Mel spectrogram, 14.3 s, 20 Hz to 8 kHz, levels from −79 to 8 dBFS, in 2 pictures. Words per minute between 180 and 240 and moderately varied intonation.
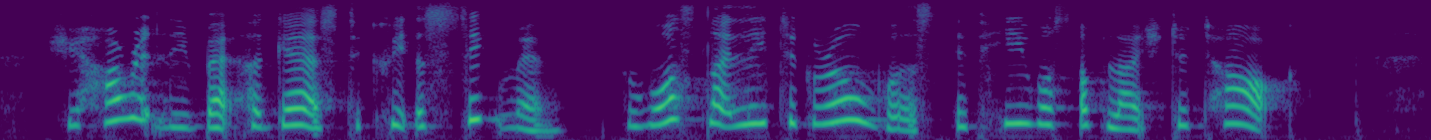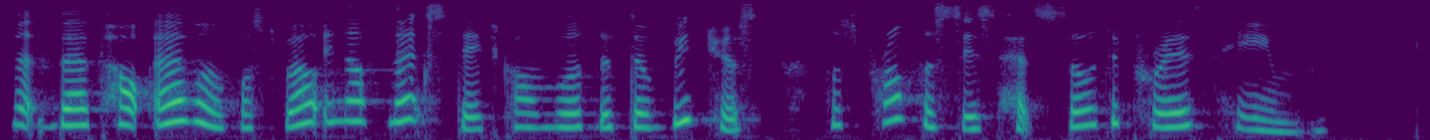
No: average, 170 wpm; average, 4.6 semitones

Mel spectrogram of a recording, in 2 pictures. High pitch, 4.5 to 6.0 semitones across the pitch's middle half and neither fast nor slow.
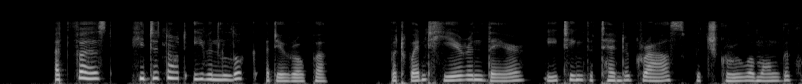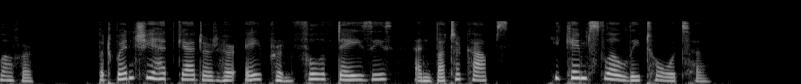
Yes: high, 200 Hz; wide, 5.4 semitones; average, 150 wpm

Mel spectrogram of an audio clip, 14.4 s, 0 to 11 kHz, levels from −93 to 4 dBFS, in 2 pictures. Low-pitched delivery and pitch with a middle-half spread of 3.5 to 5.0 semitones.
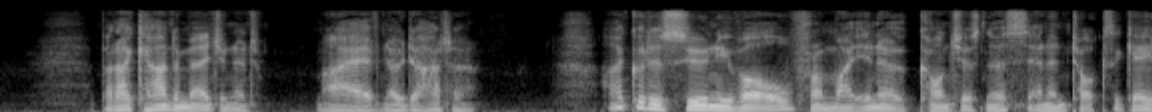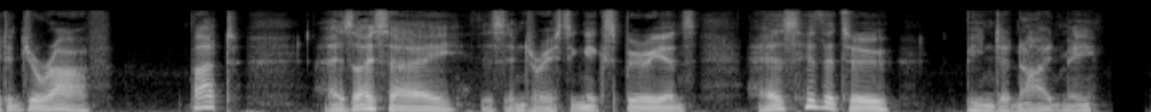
Yes: very low, 85 Hz; average, 4.7 semitones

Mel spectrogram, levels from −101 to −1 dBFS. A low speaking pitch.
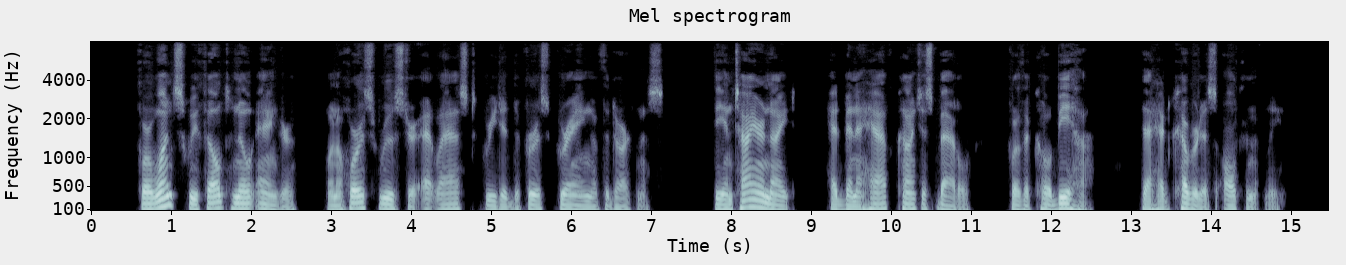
Yes: very low, 90 Hz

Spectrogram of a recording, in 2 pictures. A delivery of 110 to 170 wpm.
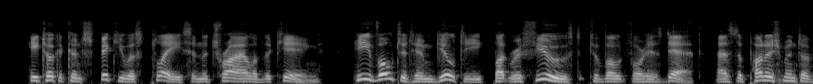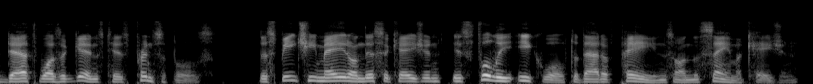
No: average, 180 wpm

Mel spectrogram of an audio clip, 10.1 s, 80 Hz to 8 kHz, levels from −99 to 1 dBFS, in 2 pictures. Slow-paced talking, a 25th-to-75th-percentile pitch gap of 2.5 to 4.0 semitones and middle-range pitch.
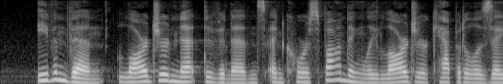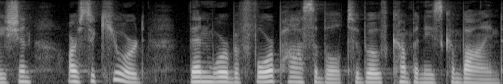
Yes: slow, 115 wpm; average, 3.0 semitones; medium, 160 Hz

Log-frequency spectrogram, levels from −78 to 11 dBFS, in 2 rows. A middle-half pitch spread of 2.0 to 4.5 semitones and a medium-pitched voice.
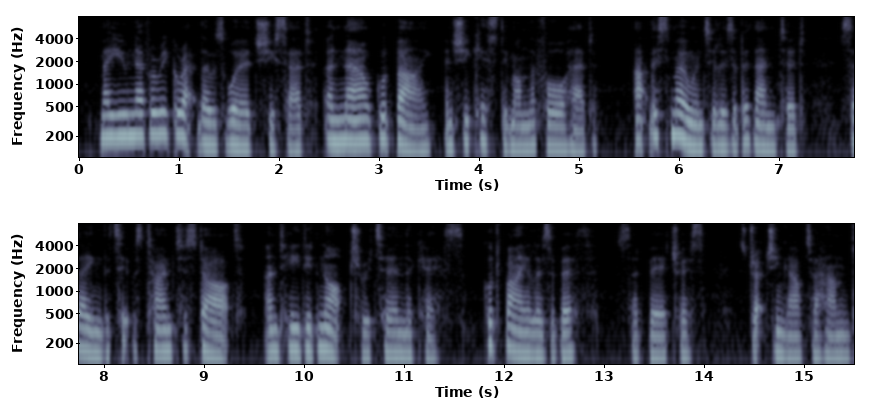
Yes: average, 3.7 semitones; medium, 145 Hz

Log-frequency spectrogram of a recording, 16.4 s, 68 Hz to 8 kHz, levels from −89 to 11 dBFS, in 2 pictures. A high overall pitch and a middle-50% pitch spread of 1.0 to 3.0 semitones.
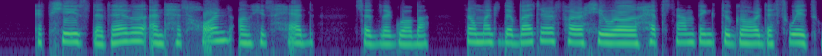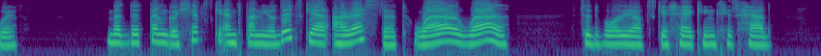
Yes: high, 210 Hz; narrow, 2.5 semitones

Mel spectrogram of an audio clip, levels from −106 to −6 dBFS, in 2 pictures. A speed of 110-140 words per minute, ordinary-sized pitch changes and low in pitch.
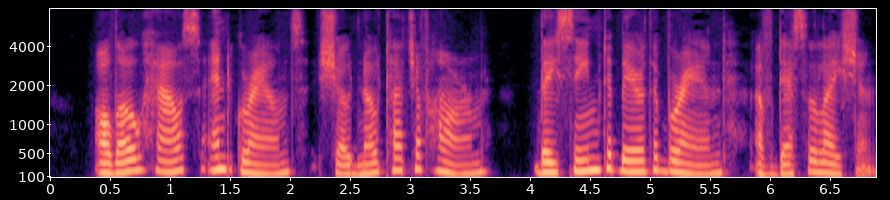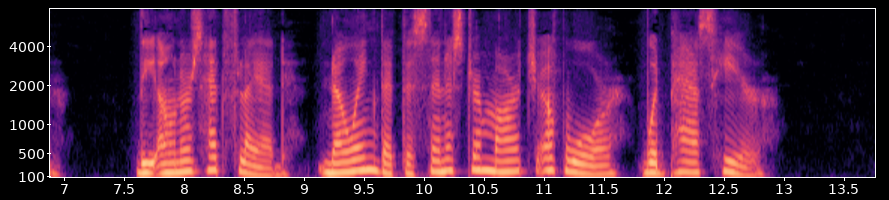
No: slow, 135 wpm; average, 3.8 semitones; medium, 180 Hz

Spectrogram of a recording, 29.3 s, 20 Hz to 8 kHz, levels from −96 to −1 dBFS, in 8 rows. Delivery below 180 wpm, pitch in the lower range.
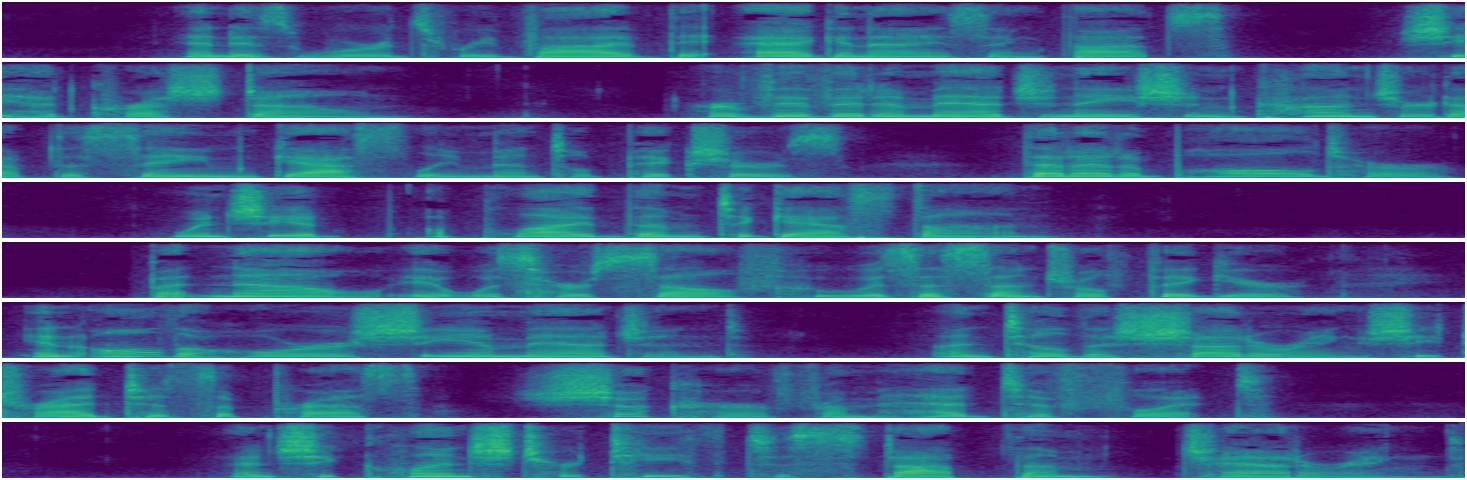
No: average, 145 wpm; high, 190 Hz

